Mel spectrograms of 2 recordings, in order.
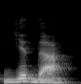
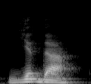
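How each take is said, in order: First: Yeda with an initial ye glide, lower; Russian yeda. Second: Yeda repeated lower, ye glide clear; Russian yeda repeated. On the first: Teacher models Yeda for learners. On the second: Teacher repeats Yeda for students. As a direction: echo Yeda for learners. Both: Shown as a demonstration. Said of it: "a palavra em russo".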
